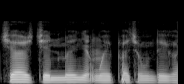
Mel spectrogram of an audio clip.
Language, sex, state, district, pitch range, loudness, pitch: Wancho, male, Arunachal Pradesh, Longding, 95-110 Hz, -18 LUFS, 105 Hz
